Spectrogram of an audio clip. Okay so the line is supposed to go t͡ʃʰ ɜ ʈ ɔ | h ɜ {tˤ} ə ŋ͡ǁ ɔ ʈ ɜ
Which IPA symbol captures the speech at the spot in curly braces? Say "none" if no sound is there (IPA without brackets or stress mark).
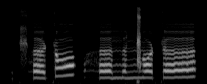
n̪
